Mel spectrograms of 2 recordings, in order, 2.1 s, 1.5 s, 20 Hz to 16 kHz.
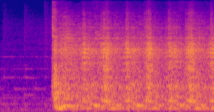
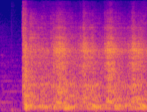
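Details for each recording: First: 1990 Ford Thunderbird Super Coupe that sat in a barn about four years and had very low cranking speed on a bad battery: with a good battery fitted, brisk even cranking catches after about three seconds and settles into a steady run. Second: 1990 Ford Thunderbird Super Coupe, flooded battery charged to 12.73 V, cranking: starter turns lazily at about four heavy compression pulses a second, spins slightly better than before but still sluggish; slow cranking from weak battery.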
